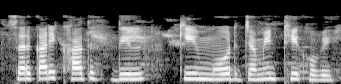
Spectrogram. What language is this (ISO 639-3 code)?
mag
